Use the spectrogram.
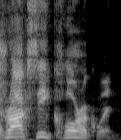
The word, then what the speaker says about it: hydroxychloroquine: So I always have trouble pronouncing the name. Go ahead and say it. Hydroxychloroquine.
